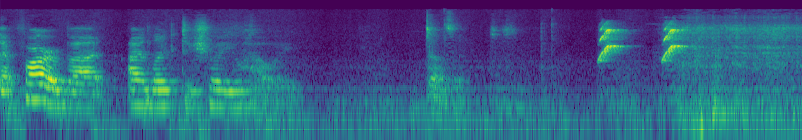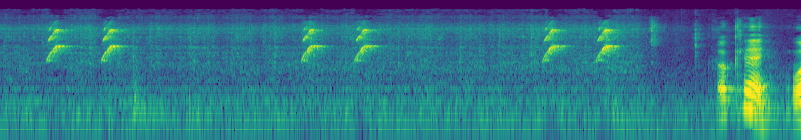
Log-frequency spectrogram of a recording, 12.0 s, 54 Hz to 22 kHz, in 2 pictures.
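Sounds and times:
whistle-like chirps: 4.5 - 5.3, 6.4 - 7.0, 8.2 - 9.0, 10.1 - 10.8.

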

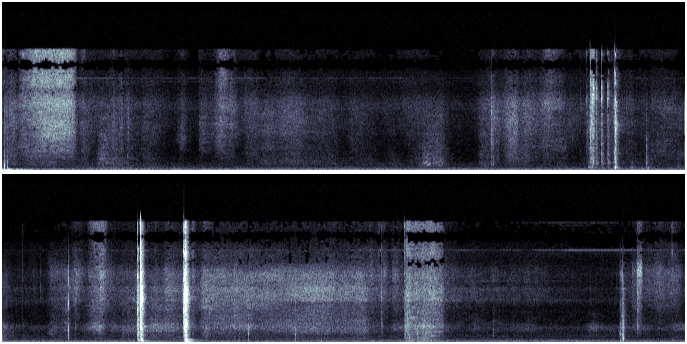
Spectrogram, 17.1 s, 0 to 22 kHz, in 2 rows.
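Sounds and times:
low hum in car cabin: 0.0 - 17.0
armrest lid clicks: 10.2 - 11.0.

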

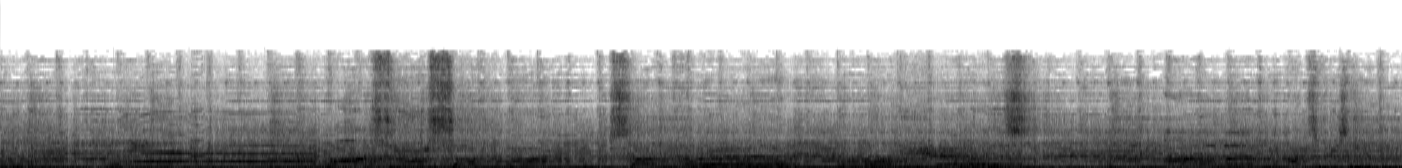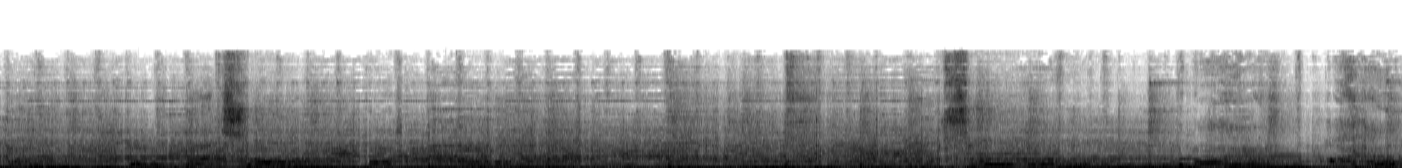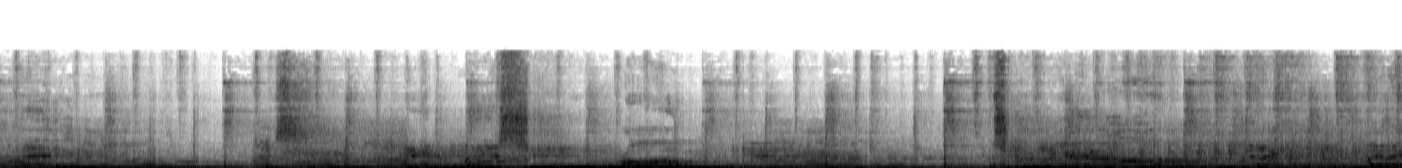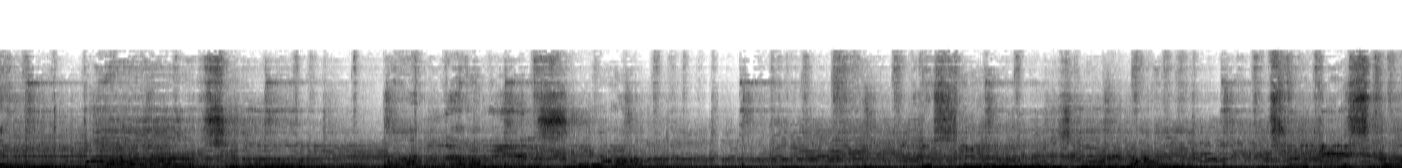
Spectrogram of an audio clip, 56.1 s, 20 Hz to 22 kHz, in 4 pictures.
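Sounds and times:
crowd shouts: 0.0 - 4.8
live rock band playing: 0.0 - 56.0
man singing lead vocals: 0.0 - 56.0.

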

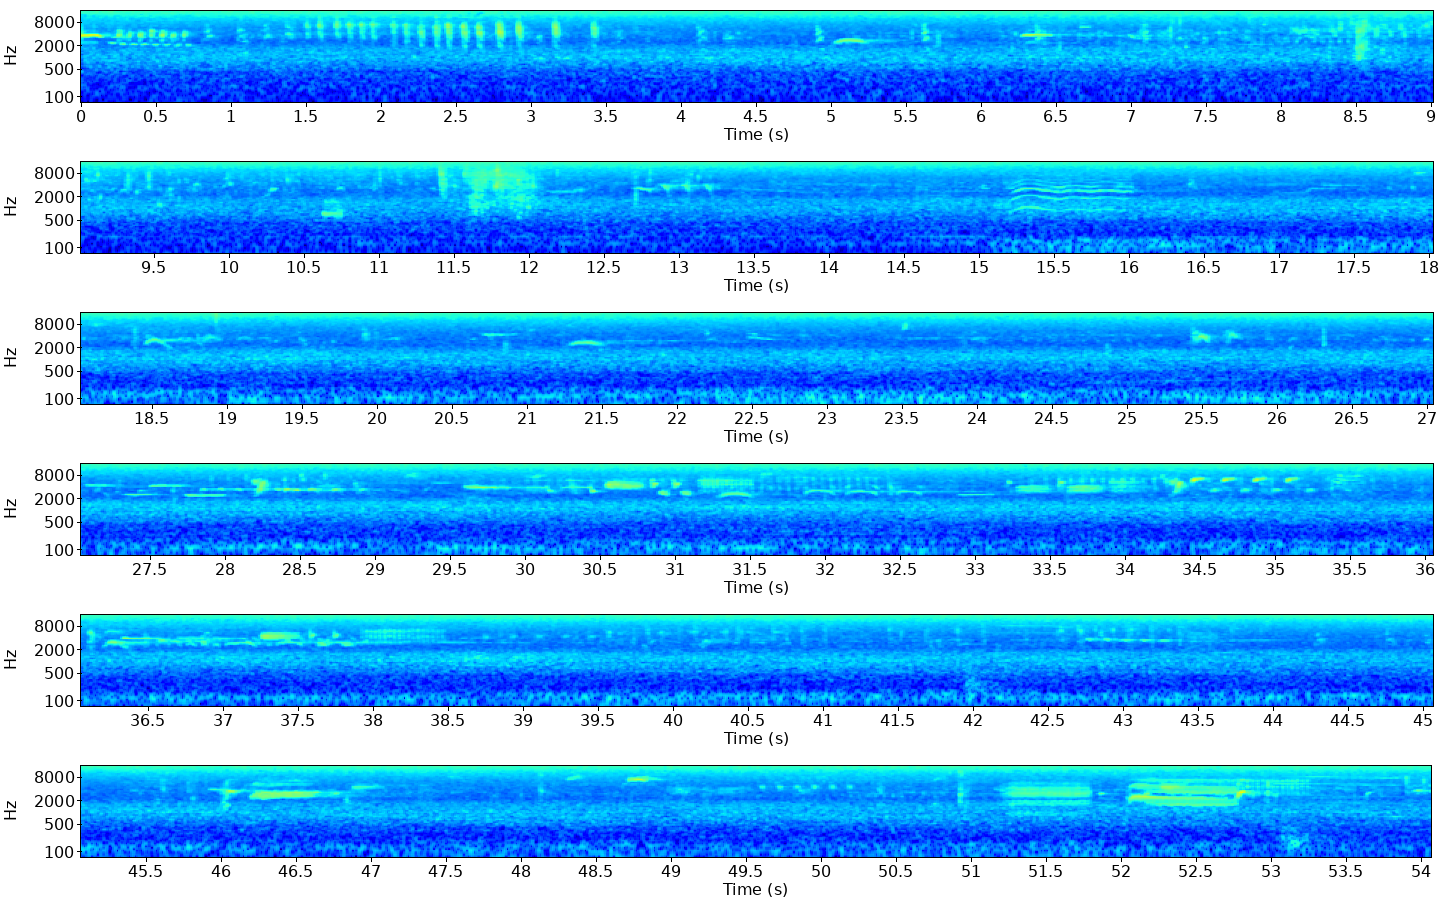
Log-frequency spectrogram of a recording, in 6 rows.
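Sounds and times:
birds chirping and trilling: 15.0 - 16.2, 51.1 - 54.0.

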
